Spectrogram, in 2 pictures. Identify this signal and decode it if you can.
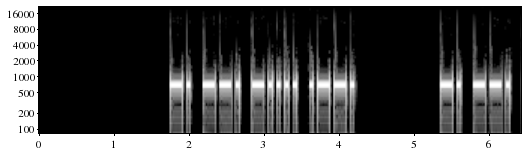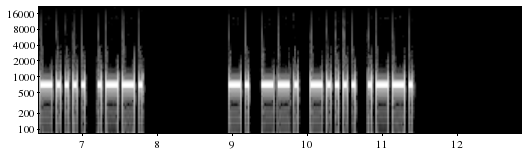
Morse code, heard as a keyed tone, about 21 wpm, 700 Hz. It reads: NG6P NG6P NG6P
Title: USA Call Signs - 4 Characters - Repeated 3x - 22wpm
